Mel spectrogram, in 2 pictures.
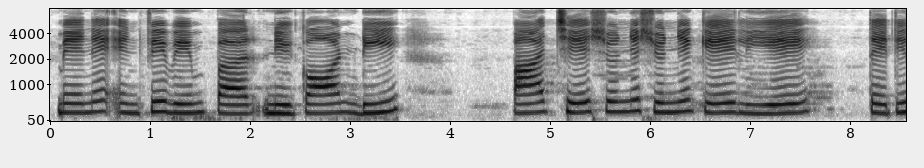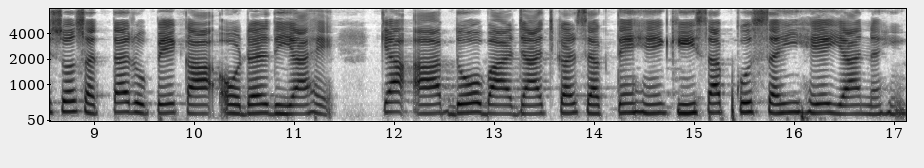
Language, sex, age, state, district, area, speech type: Hindi, female, 18-30, Madhya Pradesh, Harda, urban, read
